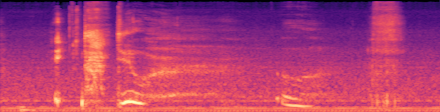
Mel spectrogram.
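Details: Quick breathy catches build to a forceful, deliberately induced sneeze burst, then voiced exhalations; person sick about five days and worsening, with new nasal congestion, unsure whether it is the flu.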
